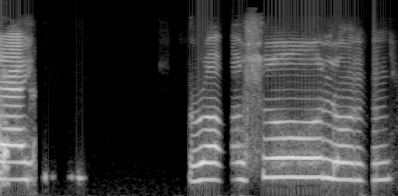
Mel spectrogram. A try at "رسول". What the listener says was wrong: র র র জবর র, হ্যাঁ, রু না। রসুলুন, রসুলুন।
